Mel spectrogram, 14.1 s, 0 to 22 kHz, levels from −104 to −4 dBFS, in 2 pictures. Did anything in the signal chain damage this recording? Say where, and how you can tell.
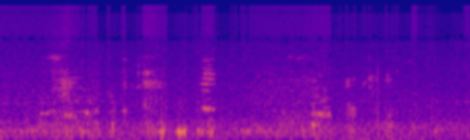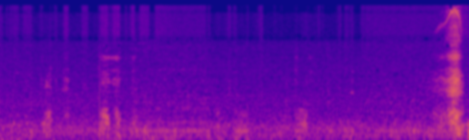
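Yes. A transient voltage step, likely from a plug, switch or static discharge in the analogue wiring ahead of the converter, was added to the signal three times, at 2.41–2.44 s, 5.66–5.70 s and 8.53–8.57 s. Each shows up as a single loud pop riding on top of the speech, which continues underneath. The strongest pop, at 5.66 s, sits around 20 dB above the speech, and the other two are about 10–15 dB above it.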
